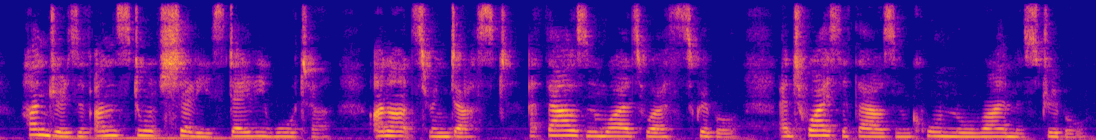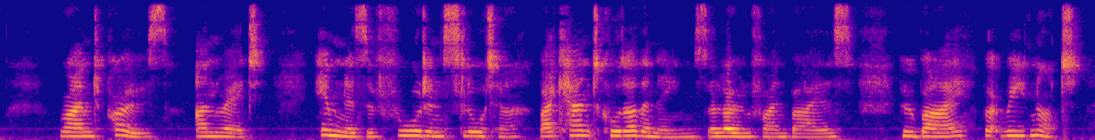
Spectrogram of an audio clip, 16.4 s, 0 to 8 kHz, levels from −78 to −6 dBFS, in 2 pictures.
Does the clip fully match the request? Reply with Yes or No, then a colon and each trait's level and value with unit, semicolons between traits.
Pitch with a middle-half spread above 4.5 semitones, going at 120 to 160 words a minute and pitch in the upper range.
No: average, 2.9 semitones; average, 150 wpm; high, 230 Hz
